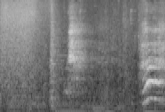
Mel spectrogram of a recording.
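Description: A woman's strained whimpers and grunts of effort as she pushes a heavy box up the stairs, with a breathy strain about a second in. A low bass line of background music comes in partway through.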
